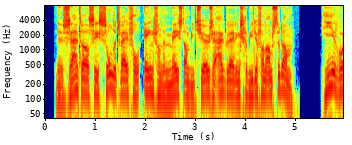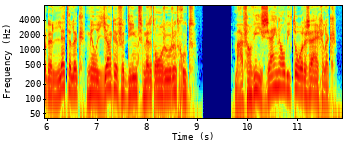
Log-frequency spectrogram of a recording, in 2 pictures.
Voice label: TV INFORMATIE

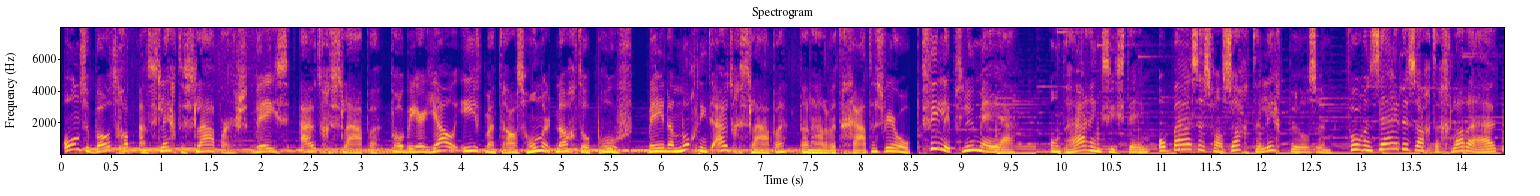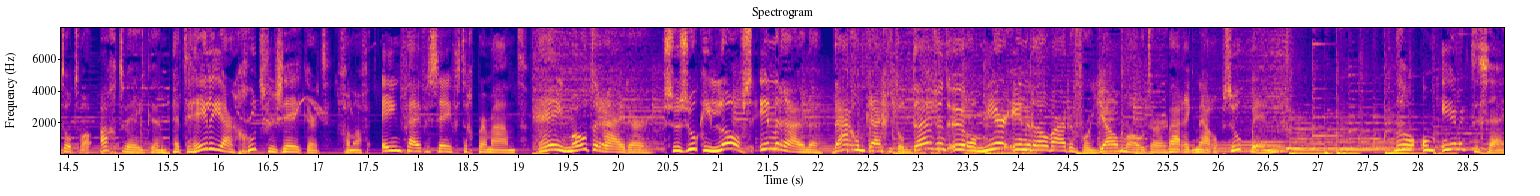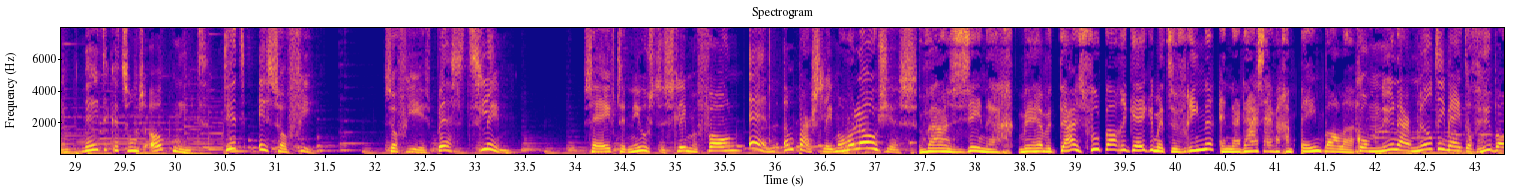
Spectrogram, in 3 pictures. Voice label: Commercial

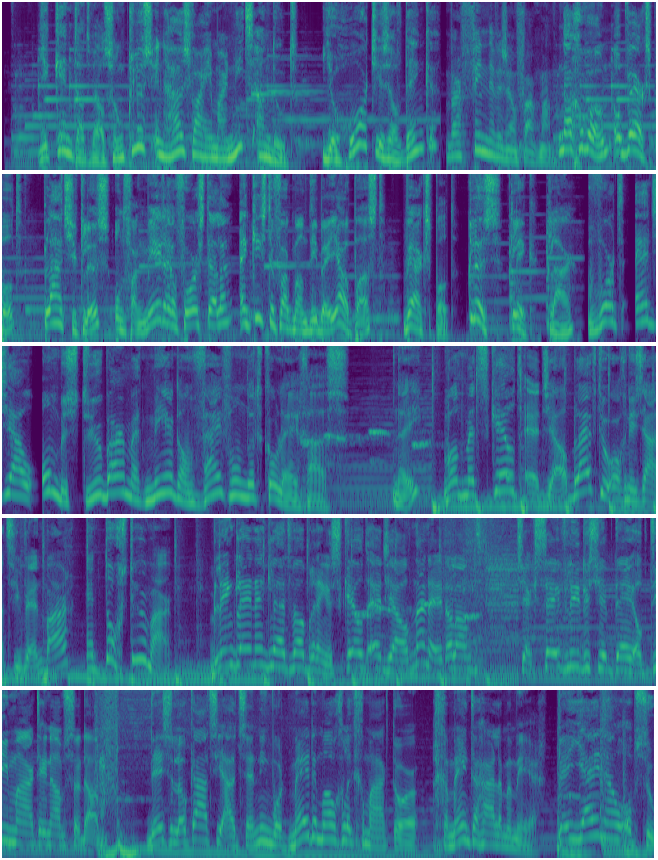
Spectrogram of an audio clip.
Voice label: Commercials

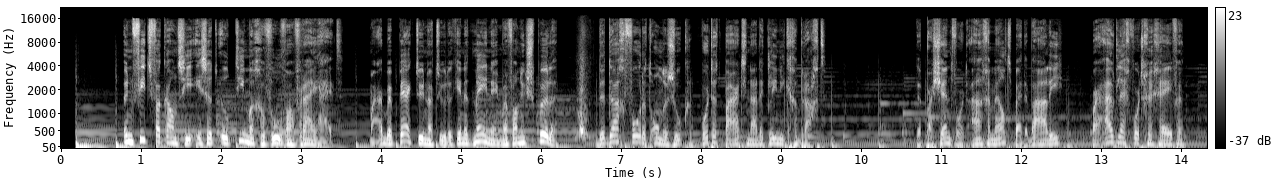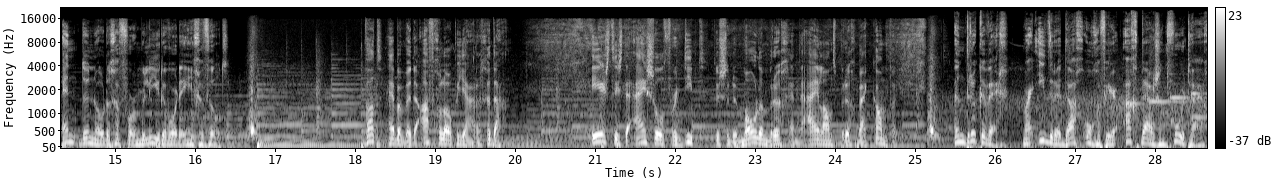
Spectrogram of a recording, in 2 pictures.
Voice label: corporate

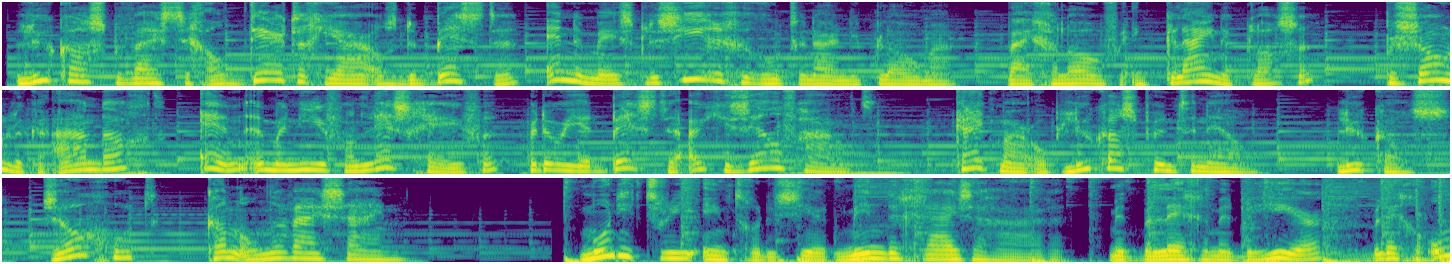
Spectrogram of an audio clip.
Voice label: Voice Over

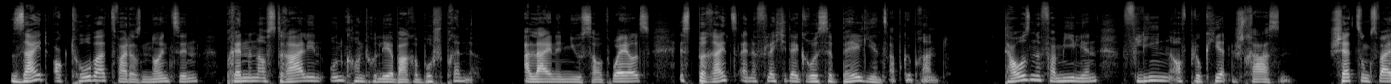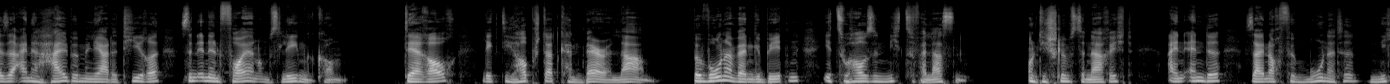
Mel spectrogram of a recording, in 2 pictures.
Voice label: Buschbrände Australien German

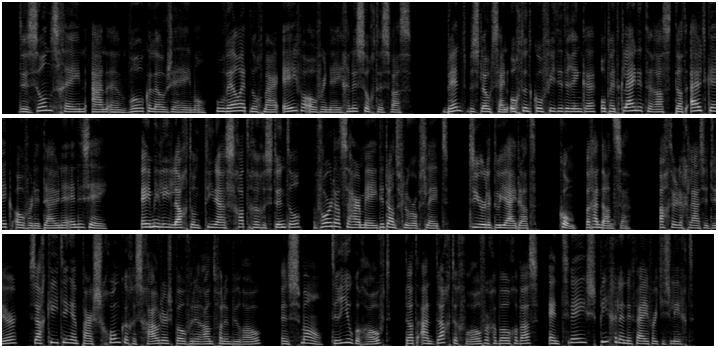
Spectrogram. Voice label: Audiobook

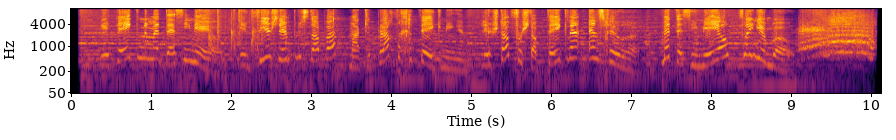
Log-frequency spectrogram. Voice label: TV Commercial Dutch; Dessineo by Jumbo

